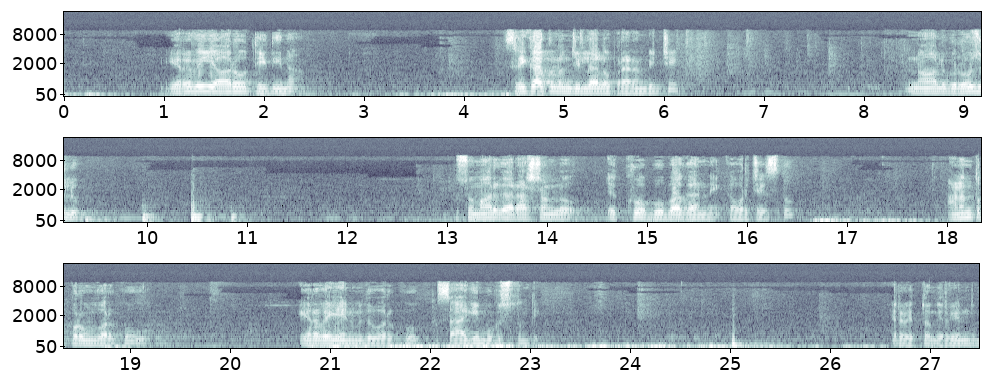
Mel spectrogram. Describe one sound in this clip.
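A man speaks into a microphone in short, emphatic bursts with pauses between.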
